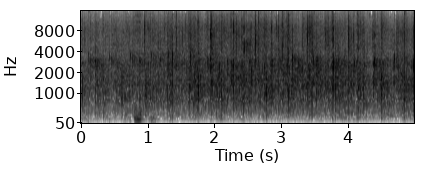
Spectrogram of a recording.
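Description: An audience applauds steadily, dense overlapping claps filling an indoor space at moderate volume for several seconds without any talking.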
